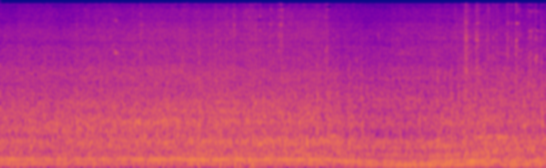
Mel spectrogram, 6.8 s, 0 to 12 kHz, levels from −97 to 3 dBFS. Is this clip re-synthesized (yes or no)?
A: yes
